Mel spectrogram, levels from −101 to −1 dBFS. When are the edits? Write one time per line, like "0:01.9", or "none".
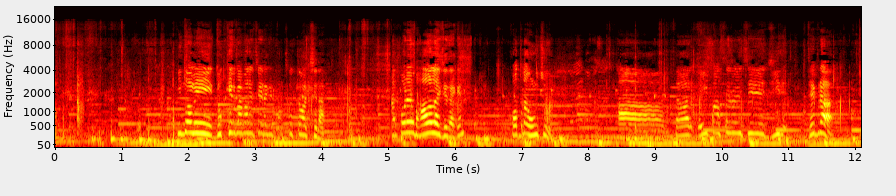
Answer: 0:05.1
